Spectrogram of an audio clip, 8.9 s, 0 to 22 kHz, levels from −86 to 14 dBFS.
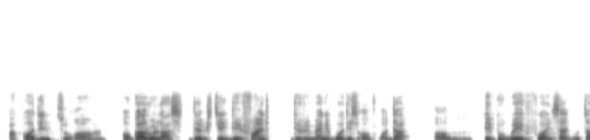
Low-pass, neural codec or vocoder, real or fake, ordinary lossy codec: none; codec, 16 kHz, 4 kbps, FunCodec, trained on Chinese and English, 50 frames a second; fake; none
